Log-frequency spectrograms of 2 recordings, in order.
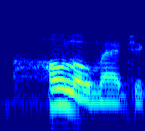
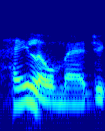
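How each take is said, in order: First: The first syllable sounds like 'hoe'. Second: The first syllable sounds like 'hay'. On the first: The speaker calls it right. "It's Holo Magic, as in the Greek root holism" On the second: The speaker calls it wrong. "it's not Halo Magic"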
